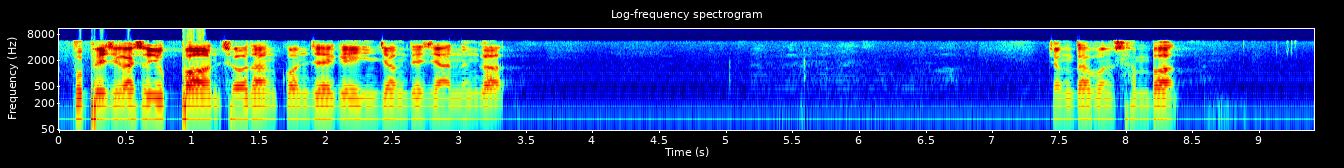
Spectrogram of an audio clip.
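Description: A man speaks with animation into a close microphone, pausing between phrases.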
